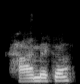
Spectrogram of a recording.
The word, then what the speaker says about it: Jamaica: have something called it's spelled Jamaica but it's pronounced Haymaker with that H that is also Sorrel hmm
